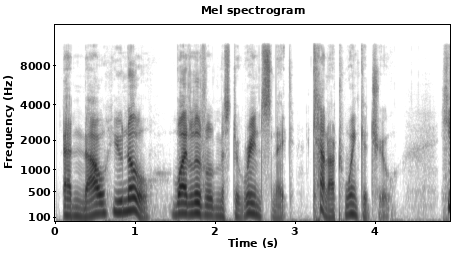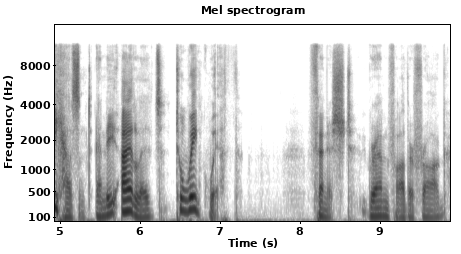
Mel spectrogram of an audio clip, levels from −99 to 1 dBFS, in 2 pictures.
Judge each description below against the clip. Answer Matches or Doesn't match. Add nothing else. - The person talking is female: Doesn't match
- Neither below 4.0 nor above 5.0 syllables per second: Matches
